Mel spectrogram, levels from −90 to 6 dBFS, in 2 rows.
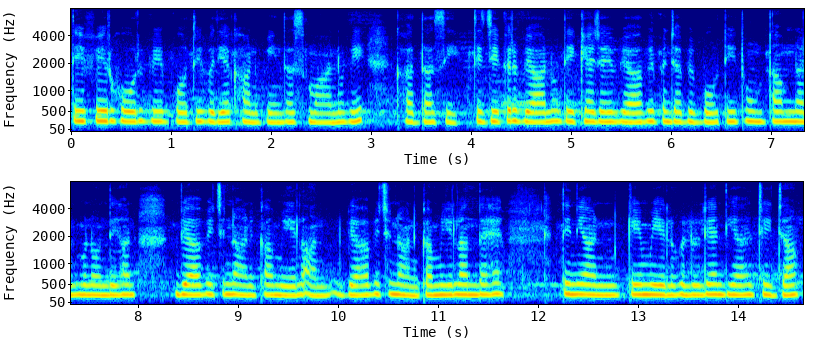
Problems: none marked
